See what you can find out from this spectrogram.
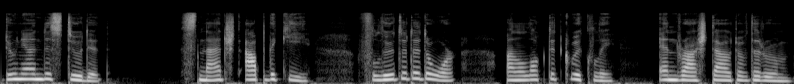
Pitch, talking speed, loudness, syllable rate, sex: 205 Hz, 150 wpm, -17 LUFS, 4.6 syllables/s, female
